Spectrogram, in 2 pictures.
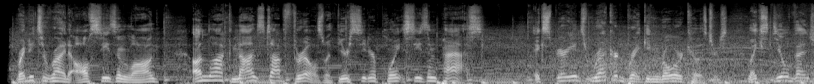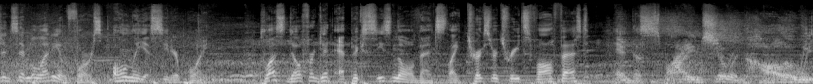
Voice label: Commercial, Fun; Television Spots; Cedar Point Commercial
